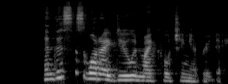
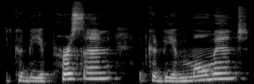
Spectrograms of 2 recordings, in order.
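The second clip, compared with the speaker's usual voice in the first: guided meditation; 5 semitones lower than usual. Acted. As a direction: lead a gentle breath exercise. Leads a breathing exercise.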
